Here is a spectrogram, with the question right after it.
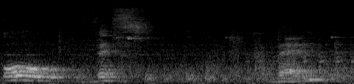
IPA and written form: ˈɔːl ˈðɪs ðen (all this then)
